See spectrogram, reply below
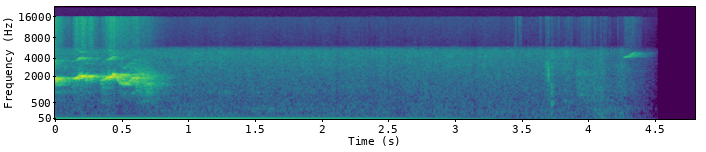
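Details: Pet cockatiel whistling in a duet with a canary, the two listening and reacting to each other: a bright, brief whistled phrase, a happy tune sung in courtship or friendship.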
